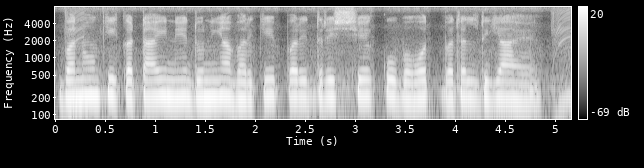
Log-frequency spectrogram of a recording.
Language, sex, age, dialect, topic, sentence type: Hindi, female, 18-24, Kanauji Braj Bhasha, agriculture, statement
